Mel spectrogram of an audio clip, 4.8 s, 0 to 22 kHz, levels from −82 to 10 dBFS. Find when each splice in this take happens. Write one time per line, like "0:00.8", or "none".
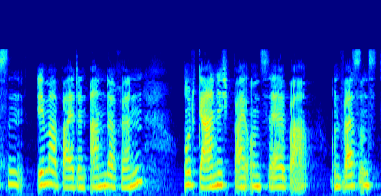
none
